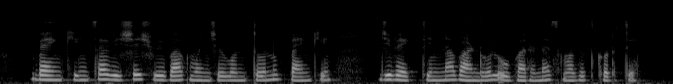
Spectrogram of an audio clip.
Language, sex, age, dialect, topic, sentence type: Marathi, female, 31-35, Northern Konkan, banking, statement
